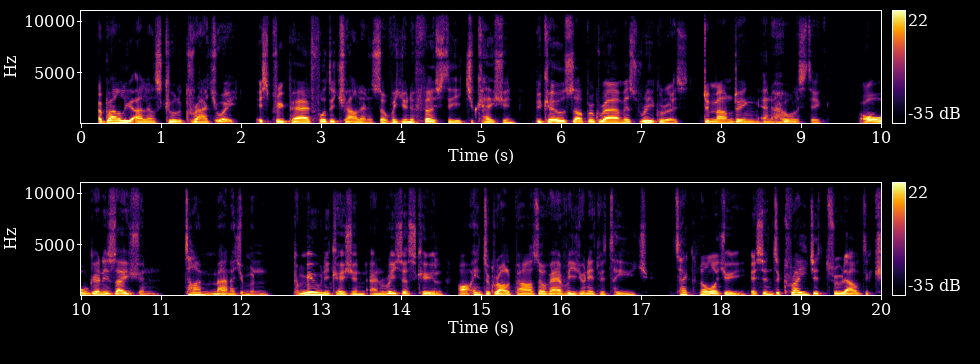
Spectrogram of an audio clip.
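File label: FORMAL English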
